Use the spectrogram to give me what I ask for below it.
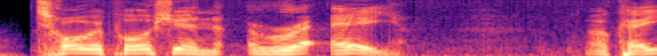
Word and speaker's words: Re'eh: You've got an alif that takes on the sound of the vowel which is an a sound and then you've got a hey at the end which is pretty much a silent letter in this. So it's re a is how you say that.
